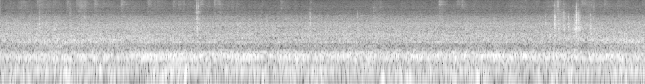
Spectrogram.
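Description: Steady low background rumble with a few faint clicks, about two seconds in and near the end.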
